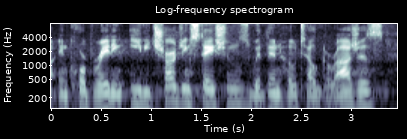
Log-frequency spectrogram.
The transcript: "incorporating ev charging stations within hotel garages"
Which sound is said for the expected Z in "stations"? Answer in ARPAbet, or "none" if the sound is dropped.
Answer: Z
